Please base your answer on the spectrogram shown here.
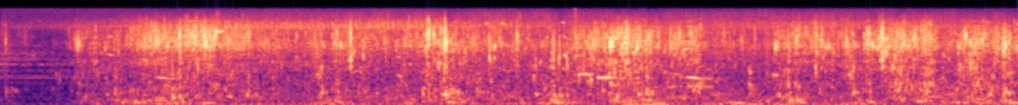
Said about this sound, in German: Können wir also aufhören mit Rudern? Ja, Boys, hört auf.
